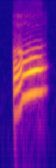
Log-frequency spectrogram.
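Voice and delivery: high rising hoot-like cry; imitated owl call. Storyteller imitating the owl by the window, high rising call. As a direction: mimic the owl through a closed window. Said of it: "it was like".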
